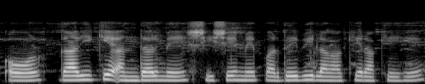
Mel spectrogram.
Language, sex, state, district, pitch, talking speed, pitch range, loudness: Hindi, female, Arunachal Pradesh, Longding, 195 Hz, 185 wpm, 185-200 Hz, -18 LUFS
